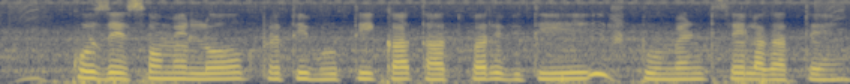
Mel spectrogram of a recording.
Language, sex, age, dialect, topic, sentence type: Hindi, female, 18-24, Awadhi Bundeli, banking, statement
